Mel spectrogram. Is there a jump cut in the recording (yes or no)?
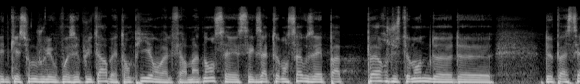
no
